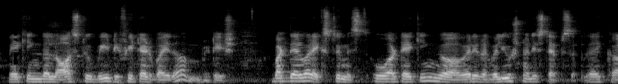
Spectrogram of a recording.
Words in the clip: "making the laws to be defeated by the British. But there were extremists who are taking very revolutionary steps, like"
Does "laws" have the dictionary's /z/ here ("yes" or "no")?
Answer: no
